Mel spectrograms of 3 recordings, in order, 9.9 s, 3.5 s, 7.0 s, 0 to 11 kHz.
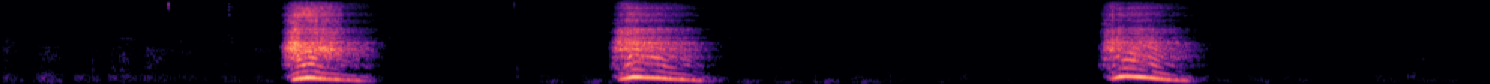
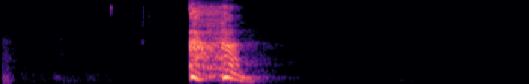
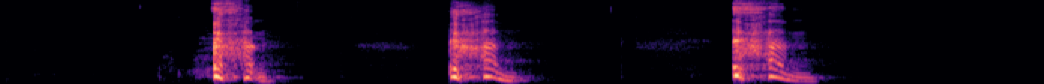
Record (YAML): exhalation_length: 9.9 s
exhalation_amplitude: 21442
exhalation_signal_mean_std_ratio: 0.3
cough_length: 3.5 s
cough_amplitude: 29434
cough_signal_mean_std_ratio: 0.24
three_cough_length: 7.0 s
three_cough_amplitude: 30546
three_cough_signal_mean_std_ratio: 0.26
survey_phase: beta (2021-08-13 to 2022-03-07)
age: 18-44
gender: Female
wearing_mask: 'No'
symptom_none: true
smoker_status: Never smoked
respiratory_condition_asthma: false
respiratory_condition_other: false
recruitment_source: REACT
submission_delay: 2 days
covid_test_result: Negative
covid_test_method: RT-qPCR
